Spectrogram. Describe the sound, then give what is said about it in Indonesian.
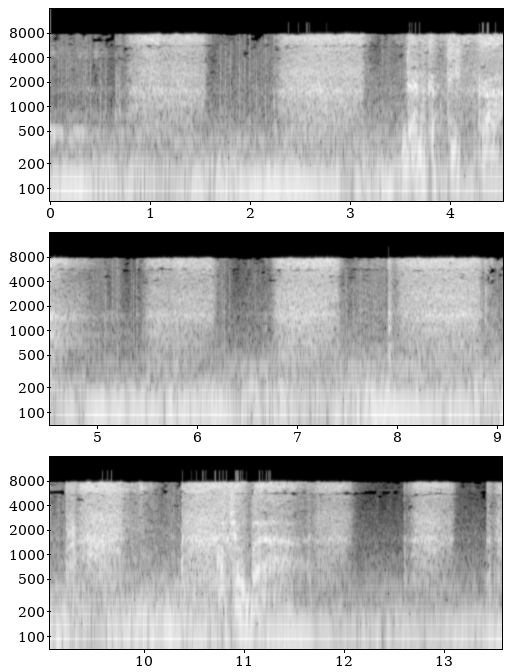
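A broom sweeps a floor in front of a toilet door in steady, repeated swishing strokes, each a breathy scrape lasting a second or so, over a constant low hum; a voice speaks briefly near the end. “Seperti suara orang sedang menyapu lantai.”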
